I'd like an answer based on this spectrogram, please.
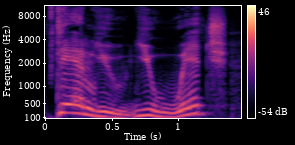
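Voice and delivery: angry shout. A narrator's reading. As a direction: hurl it as a moderate shout. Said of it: "Hareton shouted".

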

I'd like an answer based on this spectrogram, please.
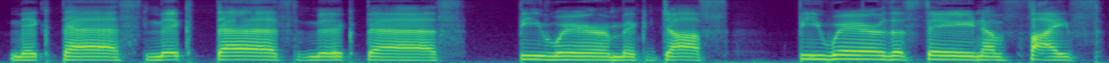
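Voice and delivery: slow, mournful warning from a floating head; miserable voice. A narrator's reading. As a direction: drag each word out like a doomed spirit. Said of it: "said in a low and miserable voice".

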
